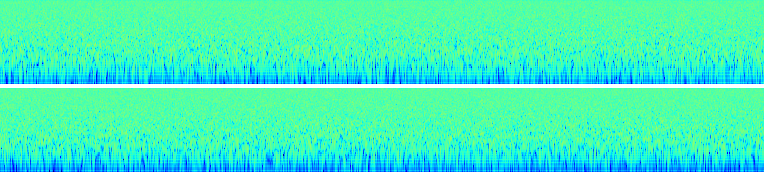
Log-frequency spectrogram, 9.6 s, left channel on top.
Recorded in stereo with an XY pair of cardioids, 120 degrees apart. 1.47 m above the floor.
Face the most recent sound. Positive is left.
No sound to turn to.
